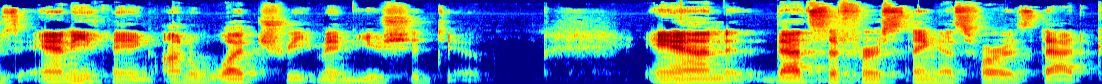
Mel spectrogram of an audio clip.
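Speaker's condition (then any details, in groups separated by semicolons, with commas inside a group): No condition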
